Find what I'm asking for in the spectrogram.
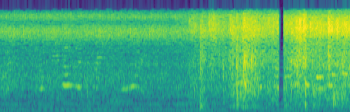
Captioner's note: muffled shouting; water rushes; tree cracks and crashes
